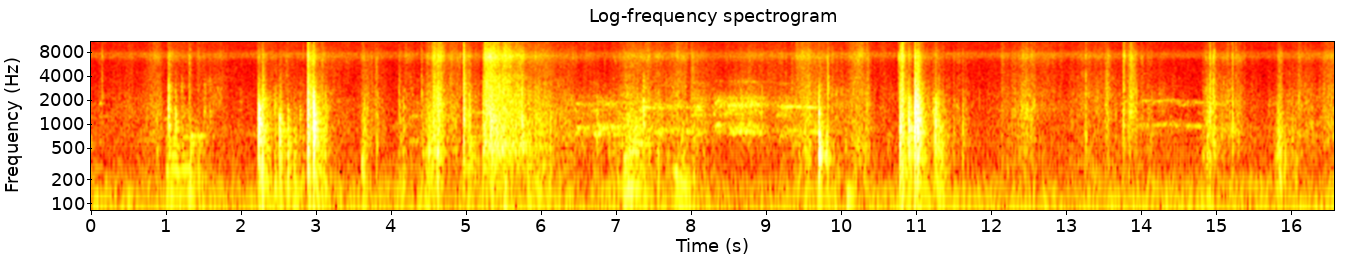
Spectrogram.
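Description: A rooster crowing in the background. Several sharp, loud knocks stand out above it, the loudest about 3 seconds in and again about 11 seconds in.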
